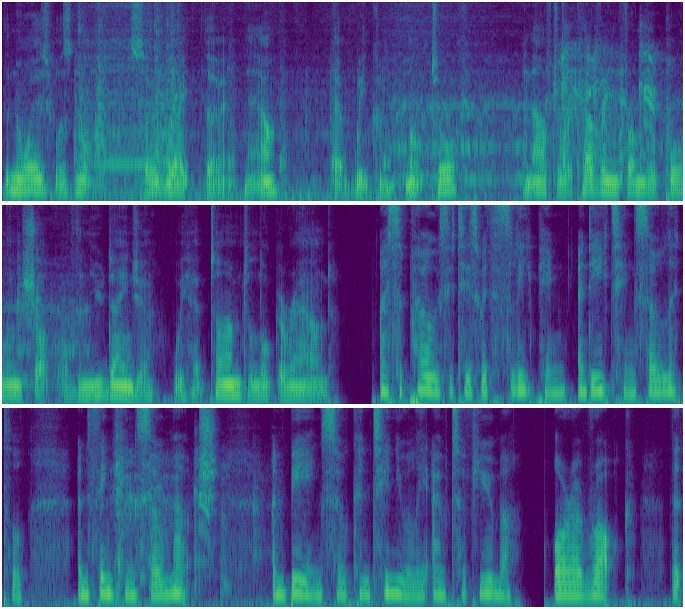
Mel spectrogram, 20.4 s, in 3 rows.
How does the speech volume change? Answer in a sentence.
The volume of the speech stays about the same.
